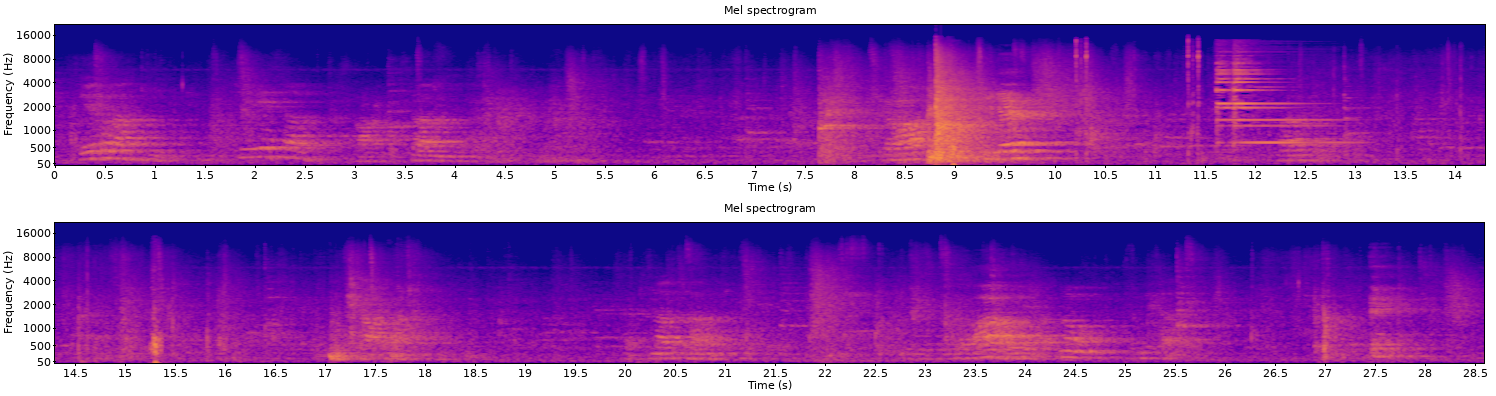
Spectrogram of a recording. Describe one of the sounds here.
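Young men talk and call out nearby.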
